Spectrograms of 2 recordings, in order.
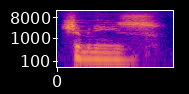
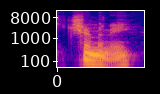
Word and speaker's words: chimney: I always tease John cuz he he's he pronounces chimney with a an extra syllable like like the Mary Poppins song. He says chiminy.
